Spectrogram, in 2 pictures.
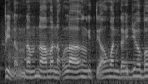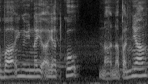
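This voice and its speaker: A man's voice: sits high, unhurried, vocal fry, recorded from a distance, slight background noise. An actor playing a heartbroken, bashful young man grieving a lost love in an Ilocano radio drama.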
